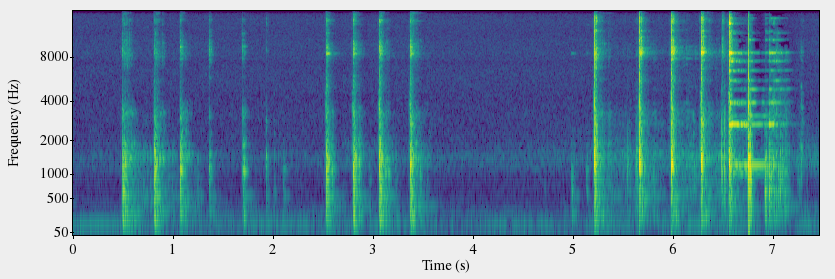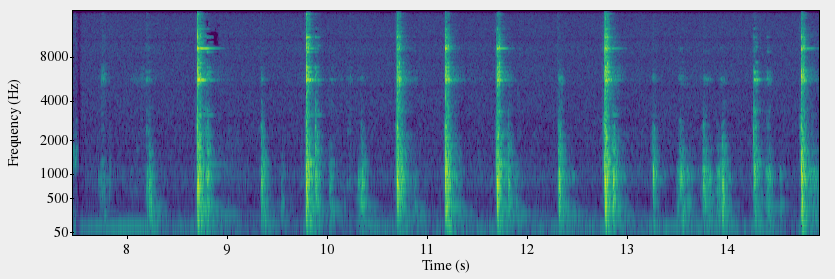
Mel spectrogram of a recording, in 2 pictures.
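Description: Hammer blows on a cold chisel against steel plate, chiselling along a fresh plasma cut to free a cut-out bracket. The strikes come in short groups, with a quick flurry about halfway that leaves the steel ringing, then a steady run of blows about two a second.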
